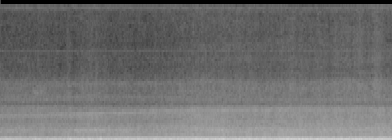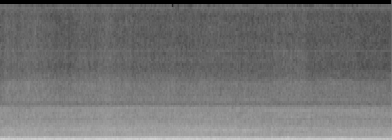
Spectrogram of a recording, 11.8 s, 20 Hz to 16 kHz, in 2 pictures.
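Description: Kawasaki Concours 14's inline-four engine running steadily under way, with wind rushing over the microphone. The engine gets a little louder a few seconds in and eases off near the end.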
